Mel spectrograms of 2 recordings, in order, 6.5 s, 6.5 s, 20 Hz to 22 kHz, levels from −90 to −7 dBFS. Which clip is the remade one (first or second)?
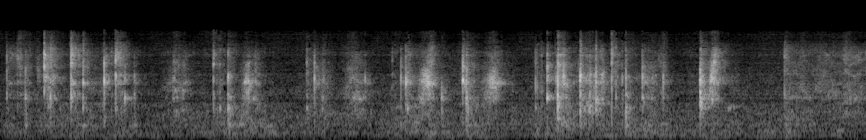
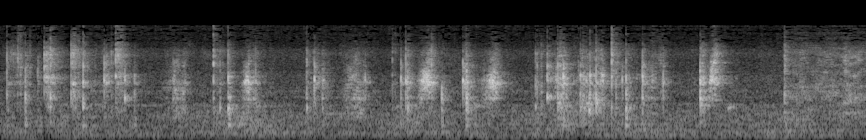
first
